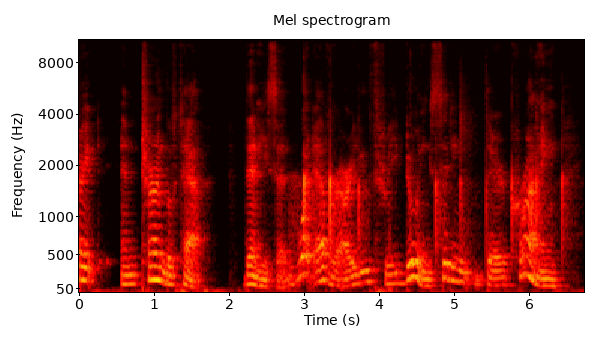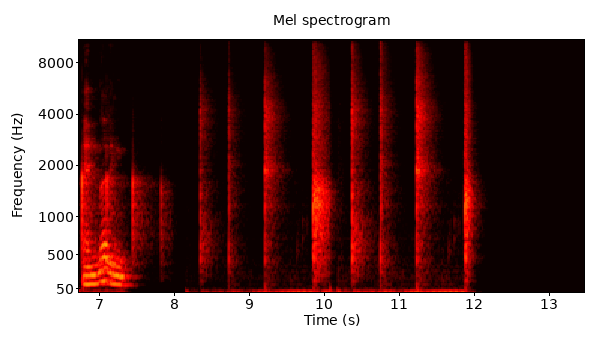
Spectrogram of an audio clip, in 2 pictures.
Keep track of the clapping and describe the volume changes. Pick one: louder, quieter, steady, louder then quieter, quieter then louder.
quieter then louder.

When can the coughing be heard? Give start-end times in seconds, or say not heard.
not heard.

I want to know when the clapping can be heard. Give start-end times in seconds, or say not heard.
2.8-12.0.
